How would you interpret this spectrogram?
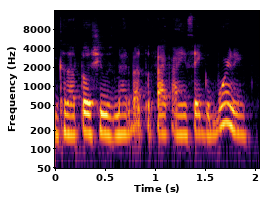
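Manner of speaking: ordinary talk, nothing marked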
